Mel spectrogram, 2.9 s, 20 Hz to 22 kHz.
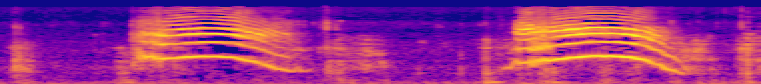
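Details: Mother cat that has just given birth to two kittens, recorded on 28 May 2023; two clear arched meows, each rising then falling, about a second apart, with faint rustling.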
